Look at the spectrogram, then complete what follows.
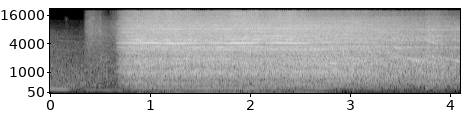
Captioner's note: saw whirring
